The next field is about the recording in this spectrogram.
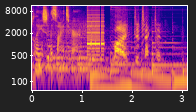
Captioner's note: beeps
